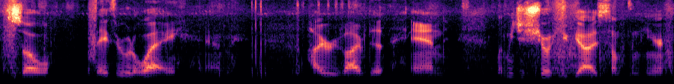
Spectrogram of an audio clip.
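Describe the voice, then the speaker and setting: A man speaks at a fairly low pitch and a moderate pace. The sound is dry with no echo, and there is noticeable background noise. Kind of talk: casual tutorial commentary. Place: garden. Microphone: phone near.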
